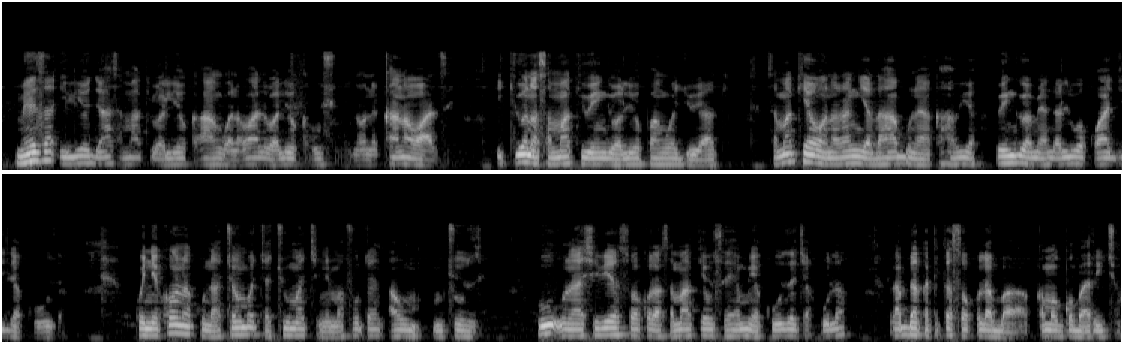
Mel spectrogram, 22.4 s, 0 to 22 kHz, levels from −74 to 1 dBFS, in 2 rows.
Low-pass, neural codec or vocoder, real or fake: 7.2 kHz; none; real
